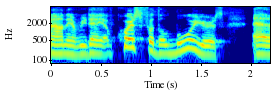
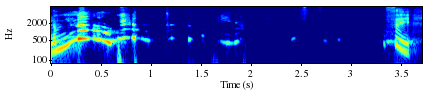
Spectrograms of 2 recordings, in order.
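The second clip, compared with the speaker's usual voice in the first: mock crying, higher. Retelling crying at dinner with a friend: retelling own crying. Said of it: "I immediately started, like, crying".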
